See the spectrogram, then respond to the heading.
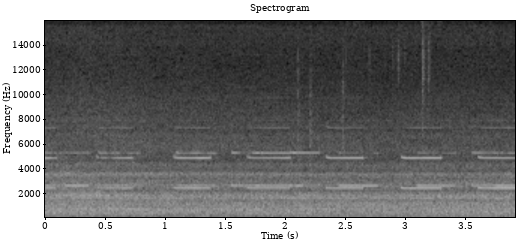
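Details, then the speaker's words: HP EVA6000 disk storage rack: two shrill beep tones alternate over constant fan roar as shelves 1 and 2 sound fault alarms. Beep pitch corresponds to unit number, lowest unit lowest pitch. "they beep and the beeping sound the pitch of the beep is corresponds to the unit number so the lowest unit number here has the lowest sound of alone"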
